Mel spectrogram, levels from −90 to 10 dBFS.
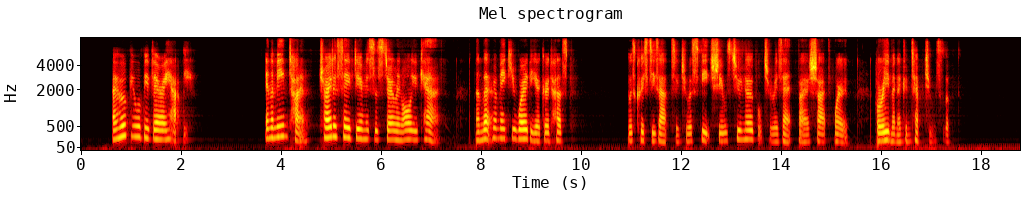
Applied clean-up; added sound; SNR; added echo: neural mask model DeepFilterNet 3.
